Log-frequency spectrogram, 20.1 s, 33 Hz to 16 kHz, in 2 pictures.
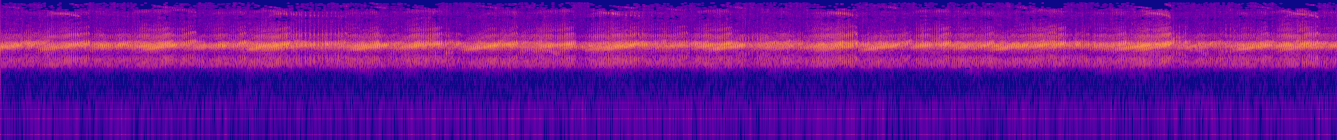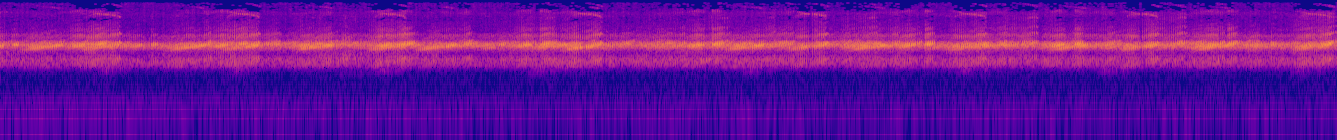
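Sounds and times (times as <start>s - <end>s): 
frog chorus of many overlapping pulsed trills: 0.0s - 20.0s.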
